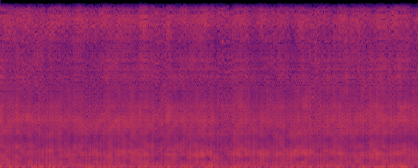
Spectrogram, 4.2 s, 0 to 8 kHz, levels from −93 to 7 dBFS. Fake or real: fake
